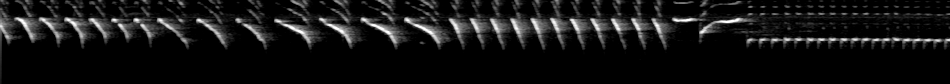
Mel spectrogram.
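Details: Canary training song with a fast run of downward-sweeping chirps repeated about five times a second, followed by a high whistle and a long, even buzzy trill.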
